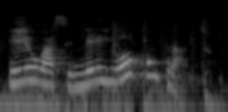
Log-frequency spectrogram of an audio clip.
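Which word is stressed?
contrato. The word contrato is emphasized. "em seguida a palavra contrato"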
